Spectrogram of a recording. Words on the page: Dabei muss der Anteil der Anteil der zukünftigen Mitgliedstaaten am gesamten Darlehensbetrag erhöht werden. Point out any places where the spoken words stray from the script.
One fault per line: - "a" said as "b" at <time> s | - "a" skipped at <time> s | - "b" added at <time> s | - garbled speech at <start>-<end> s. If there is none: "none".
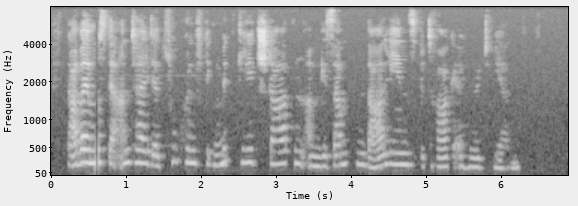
- "Anteil der" skipped at 1.5 s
